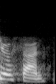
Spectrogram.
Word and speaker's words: Tiossan: the next one, the second one, is uh, Tosano. Right? Am I pronouncing that right? I think it was Tiossan.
